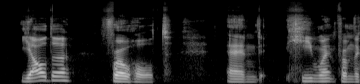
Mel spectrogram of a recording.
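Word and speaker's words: Hjalte Froholdt: the New England Patriots here and this is pronounced yalda froholt and he went from the Cleveland Browns to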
